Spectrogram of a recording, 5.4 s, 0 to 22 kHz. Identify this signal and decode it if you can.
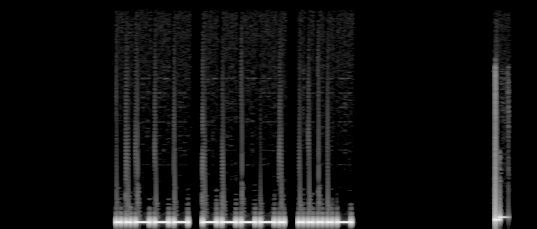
Morse code, heard as a keyed tone, about 25 wpm, 700 Hz. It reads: 294
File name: Three Letter-Number Combinations - 25wpm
